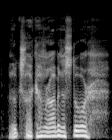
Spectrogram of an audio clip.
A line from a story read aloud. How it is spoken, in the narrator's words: he sighed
